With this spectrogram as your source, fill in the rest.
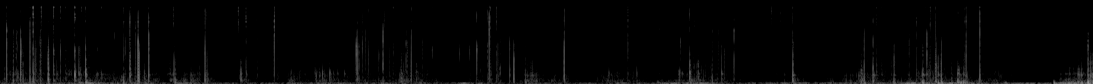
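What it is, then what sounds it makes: Urethane foam sponge. Long nails scratch and squish a white urethane foam sponge, making quiet, dense crackling scratches with sharp bright clicks over a soft, muffled low squishing. The sound comes in irregular bursts and fades briefly in places.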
